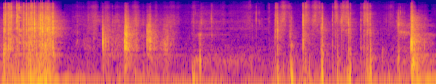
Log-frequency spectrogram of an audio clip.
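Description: Tarot cards being shuffled, with a loud riffle at the start followed by a string of sharper close slaps and flicks as the deck is handled.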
